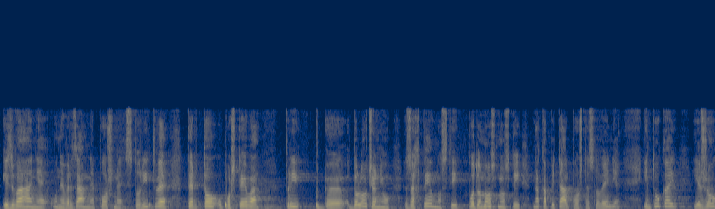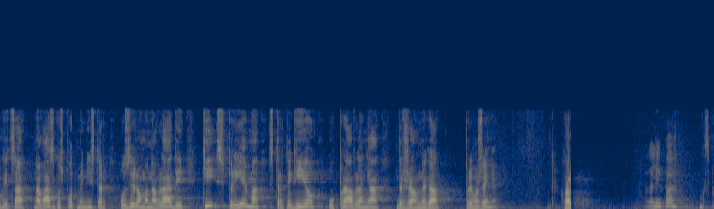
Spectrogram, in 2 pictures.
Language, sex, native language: Slovenian, male, Slovenian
